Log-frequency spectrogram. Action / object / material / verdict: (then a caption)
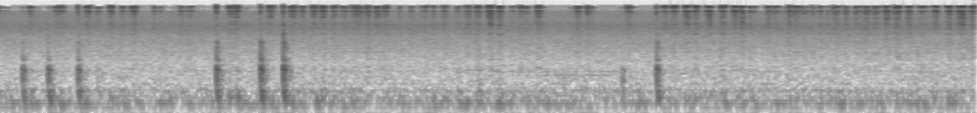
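scrape / paper sheet drawn on with a colored pencil / paper / none. A black colored pencil draws stripes across a flat paper coloring page with steady strokes. Soft, dry scratching sits over a constant low rumble, with several short tapping ticks where strokes begin, mostly in the first three seconds and once more near the seventh second.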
